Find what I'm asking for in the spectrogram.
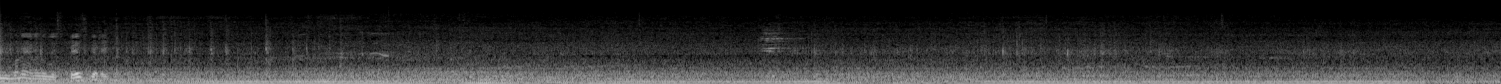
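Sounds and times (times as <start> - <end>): car engine humming: 0.0 - 15.0.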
